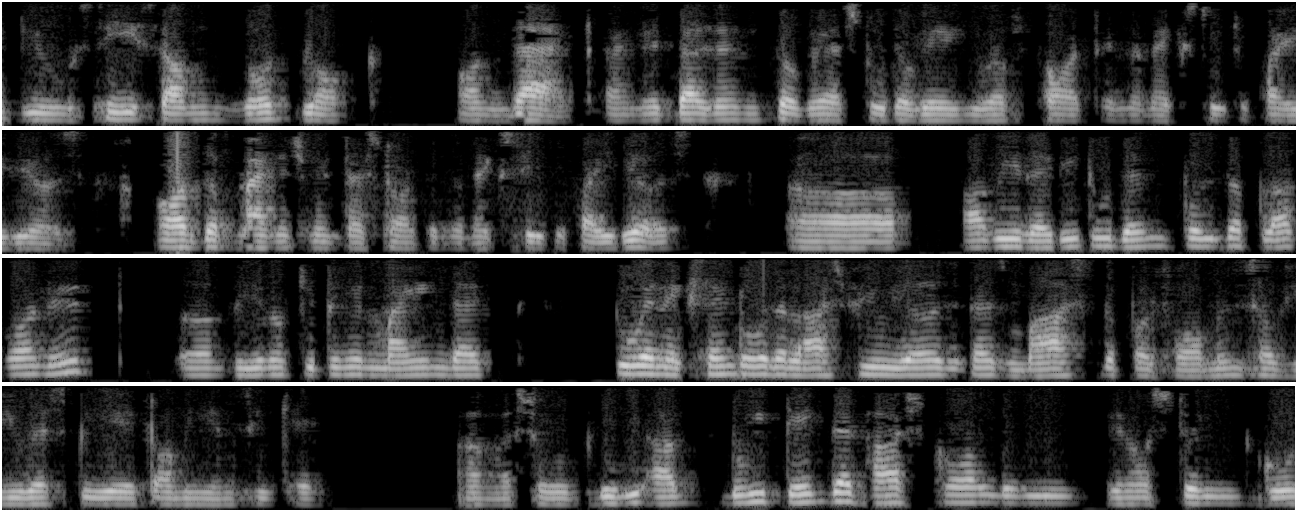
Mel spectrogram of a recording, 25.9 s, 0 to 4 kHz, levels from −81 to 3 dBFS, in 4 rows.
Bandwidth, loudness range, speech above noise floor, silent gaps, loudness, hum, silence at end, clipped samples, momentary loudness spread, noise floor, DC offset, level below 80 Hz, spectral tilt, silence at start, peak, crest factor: 4 kHz; 6 LU; 40 dB; none; -22 LUFS; none; 0 s; under 0.1%; 12 LU; -61 dBFS; under 0.1%; -62 dBFS; -11.5 dB/octave; 0 s; 0 dBFS; 22 dB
